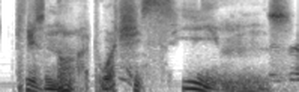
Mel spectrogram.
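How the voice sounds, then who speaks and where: In a put-on character voice, a man pitches his speech very deep and low. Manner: dramatic, ominous.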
